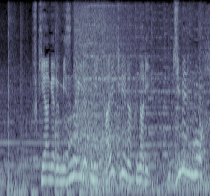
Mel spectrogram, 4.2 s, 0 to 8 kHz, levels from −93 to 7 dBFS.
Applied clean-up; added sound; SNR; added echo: none; none; none; none.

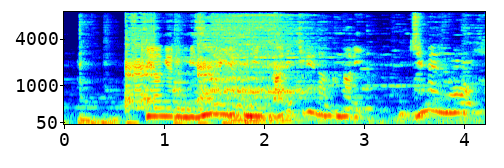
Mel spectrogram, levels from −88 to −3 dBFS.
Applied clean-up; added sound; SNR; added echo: classical method WPE with log-MMSE.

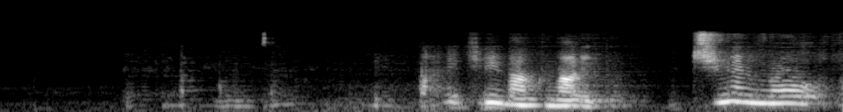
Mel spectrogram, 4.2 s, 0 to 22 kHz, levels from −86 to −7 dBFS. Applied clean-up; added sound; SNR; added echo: neural mask model DeepFilterNet 3.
